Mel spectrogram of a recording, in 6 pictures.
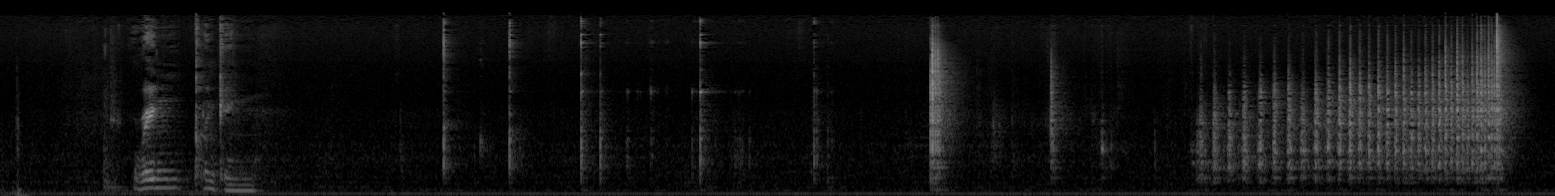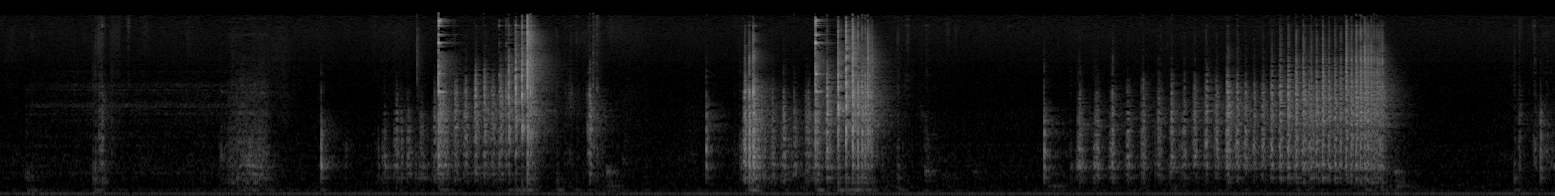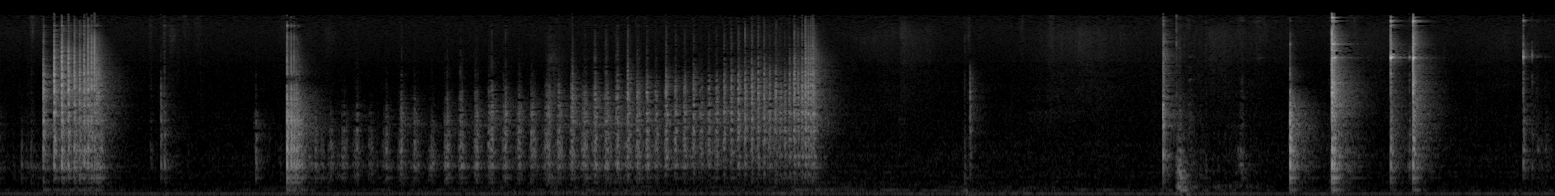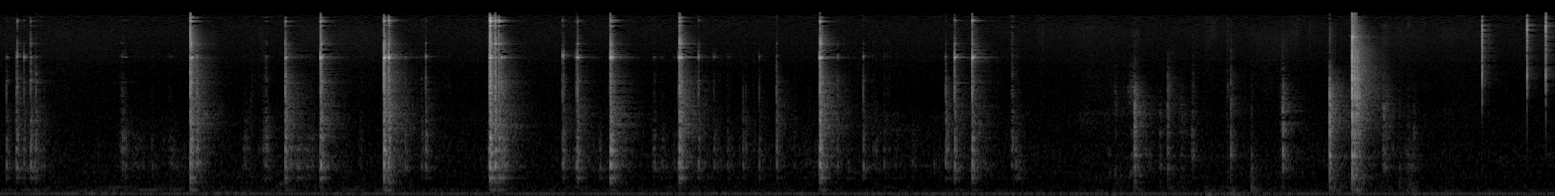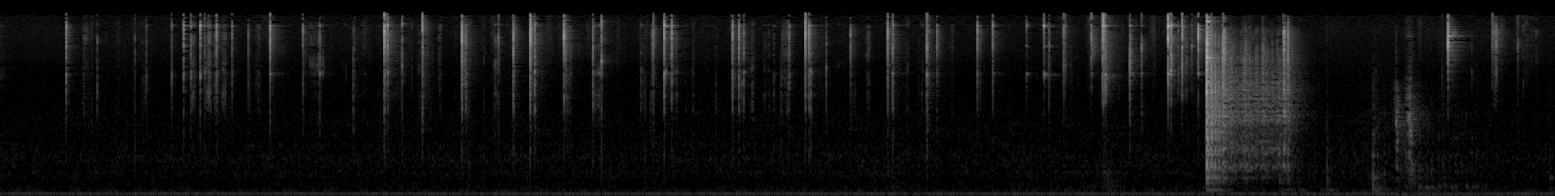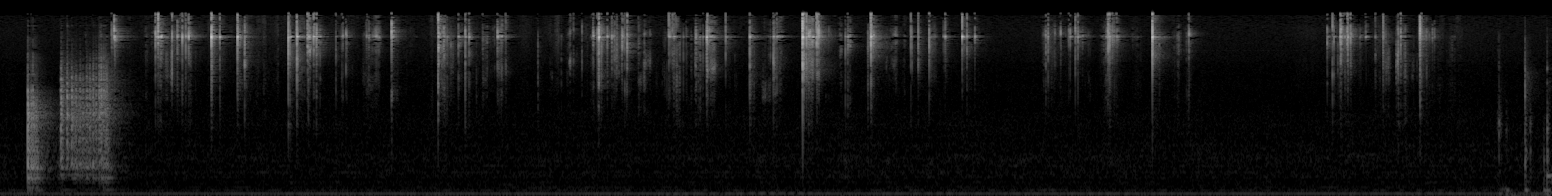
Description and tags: FOLEY ring clinking
What It Is:
Spinning a small coin on a wooden table. Dropping small coins on one another. Hitting a small coin against a ring.
Two rings clinking against one another dangling from strings.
